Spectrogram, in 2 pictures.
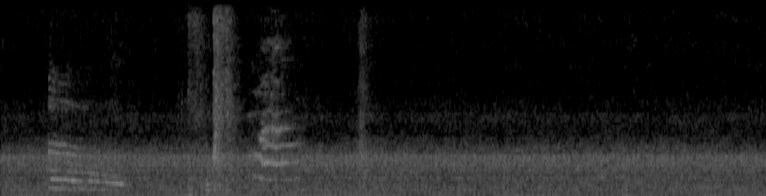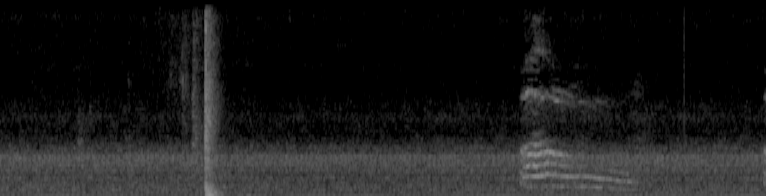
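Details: Street-cat kitten calling for its mother, who is raising her young: three separate meows spread across the recording, each a clear falling wail with bright harmonics, over a steady low hum and a sharp knock midway.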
